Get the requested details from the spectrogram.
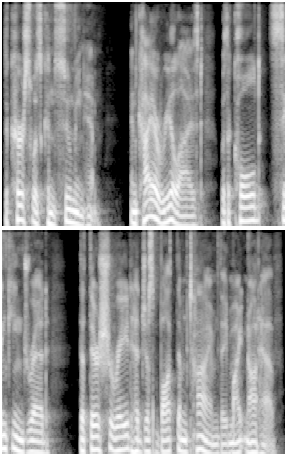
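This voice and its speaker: A man narrating a dark fantasy romance story in a measured, dramatic read. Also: fairly low pitch, dry recording, studio quality. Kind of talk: scripted audiobook narration.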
